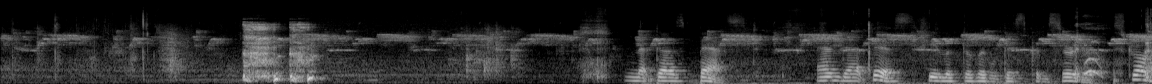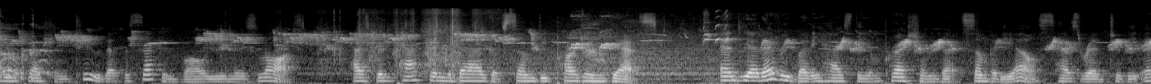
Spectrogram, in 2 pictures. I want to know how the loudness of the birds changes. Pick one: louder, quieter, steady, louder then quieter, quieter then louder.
louder.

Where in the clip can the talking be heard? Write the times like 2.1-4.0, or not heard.
6.2-18.1, 18.7-23.0.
